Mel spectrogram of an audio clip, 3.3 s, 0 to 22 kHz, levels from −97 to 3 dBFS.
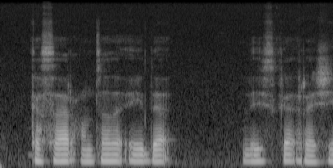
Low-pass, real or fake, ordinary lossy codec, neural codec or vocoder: none; real; none; none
